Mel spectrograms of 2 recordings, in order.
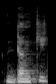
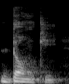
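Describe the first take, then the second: First: It is said in a British accent, 'dunkey'. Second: It is said in an American accent, 'dawnkey'.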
